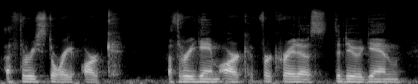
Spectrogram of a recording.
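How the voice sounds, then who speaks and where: A man's voice: mid-range voice, little pitch movement, moderate pace, slight background noise. A young man hosting a podcast, chatting casually and jokily about a video game, often trailing off and restarting his sentences. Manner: rambling, self-interrupting, jokey. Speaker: podcast host. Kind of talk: casual chat.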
